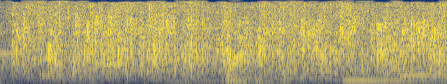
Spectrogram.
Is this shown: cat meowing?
no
